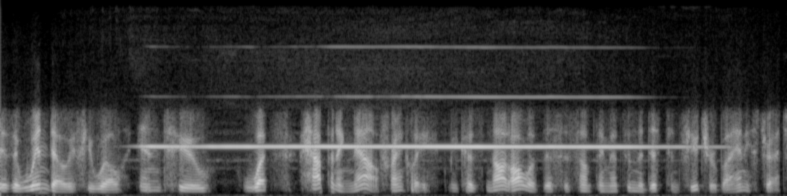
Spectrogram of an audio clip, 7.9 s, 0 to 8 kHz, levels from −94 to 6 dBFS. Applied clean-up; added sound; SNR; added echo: none; Wind instrument, woodwind instrument; -2 dB; none.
